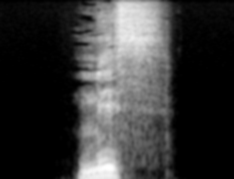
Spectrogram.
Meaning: singular imperative of messen
- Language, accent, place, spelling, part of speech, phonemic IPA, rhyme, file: German, Germany, Berlin, miss, verb, /mɪs/, -ɪs, De-miss.ogg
